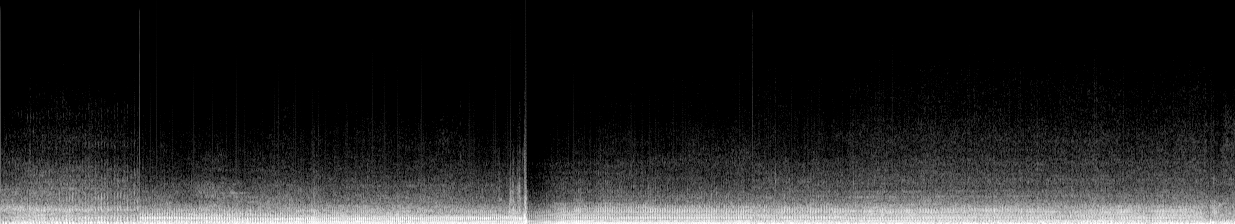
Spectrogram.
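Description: Motor scooter engine running at a steady cruise, with wind noise rumbling underneath. The engine note sags slightly over the first few seconds and drops briefly about six and a half seconds in.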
